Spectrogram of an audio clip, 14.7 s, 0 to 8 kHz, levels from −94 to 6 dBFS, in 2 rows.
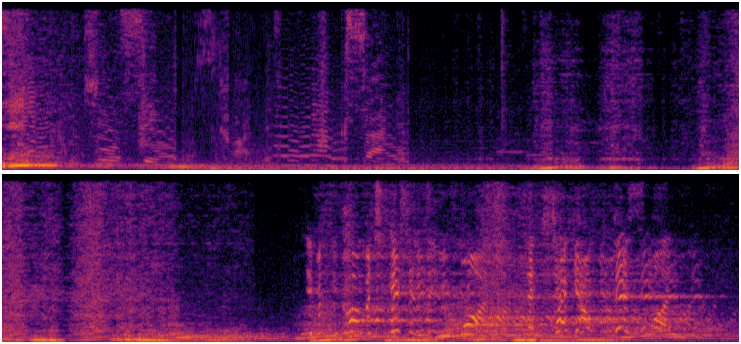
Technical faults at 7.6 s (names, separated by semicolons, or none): noise suppressor applied to music or sounds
